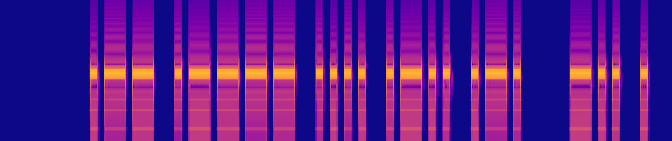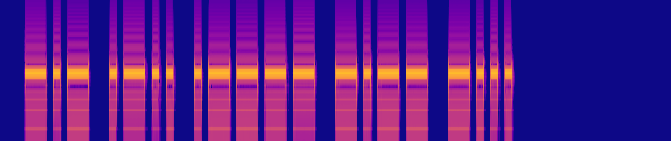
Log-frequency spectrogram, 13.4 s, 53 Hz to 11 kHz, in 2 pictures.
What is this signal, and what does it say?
Morse code, heard as a keyed tone, about 17 wpm, 700 Hz. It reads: W1HLR DE KL1YB
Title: USA Callsign DE Callsign - 5 Characters - 17wpm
